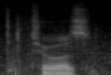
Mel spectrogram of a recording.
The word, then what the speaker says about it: Tours: the U Down tour tours tours tour I don't know it's pronounced I'm sure not twers that's that's how yorman pronounces it right cool okay and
